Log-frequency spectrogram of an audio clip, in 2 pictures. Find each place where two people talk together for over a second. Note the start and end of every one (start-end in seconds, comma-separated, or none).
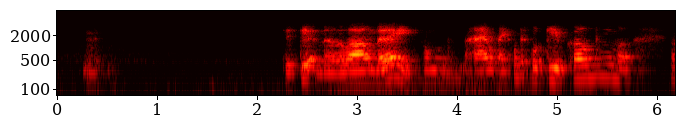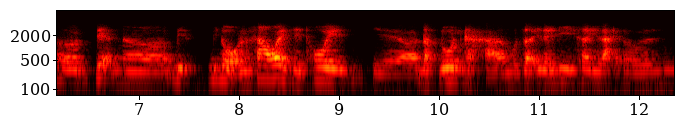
none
